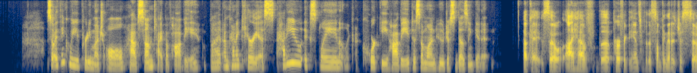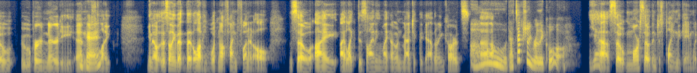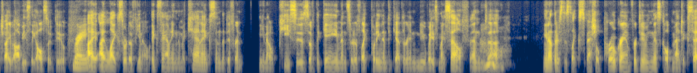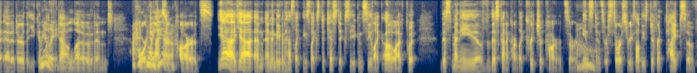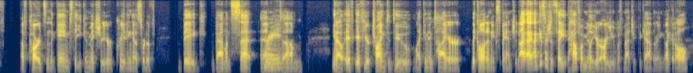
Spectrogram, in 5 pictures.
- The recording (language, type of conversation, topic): English, unstructured, How do I explain a quirky hobby to someone who doesn't understand?
- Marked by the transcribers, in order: other background noise; tapping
